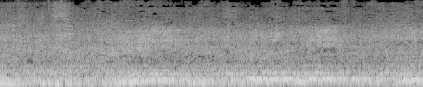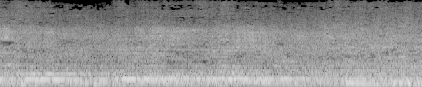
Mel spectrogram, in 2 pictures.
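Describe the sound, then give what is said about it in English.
Ballpark organ music plays a run of sustained, mid-low notes over a dense, constant wash of crowd noise, holding steady and fairly loud throughout. “Oh, the organ. Oh, that's Wrigley like. Look at that. The hollow organ sound.”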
